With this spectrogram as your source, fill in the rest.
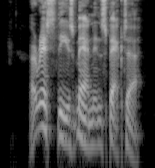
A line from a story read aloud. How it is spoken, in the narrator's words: gasped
